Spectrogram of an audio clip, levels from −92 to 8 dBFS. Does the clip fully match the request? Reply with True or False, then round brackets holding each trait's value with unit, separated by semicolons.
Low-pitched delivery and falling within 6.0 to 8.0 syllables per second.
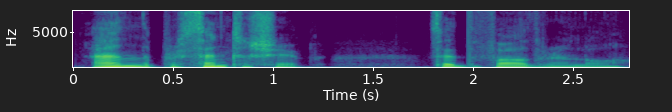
True (115 Hz; 6.2 syllables/s)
